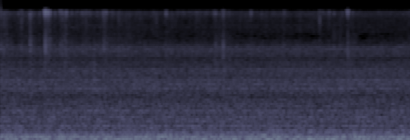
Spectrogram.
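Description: Aloo paratha sizzling in ghee on a hot tawa, a soft steady frying hiss with light crackles, over a steady low hum.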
